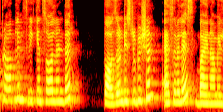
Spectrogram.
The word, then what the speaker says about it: Poisson: Normally we pronounce it as Poisson, but actually its pronunciation is Poisson distribution.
